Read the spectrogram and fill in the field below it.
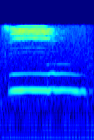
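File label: "zin1", Cantonese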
